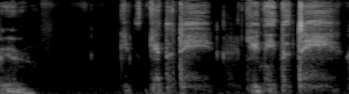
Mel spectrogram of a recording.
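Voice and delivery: insistent hushed whisper; little inner voice. Acted. Inner voice urging him to get tea, whispered. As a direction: whisper it like a nagging voice in the head. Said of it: "the little voice comes on".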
